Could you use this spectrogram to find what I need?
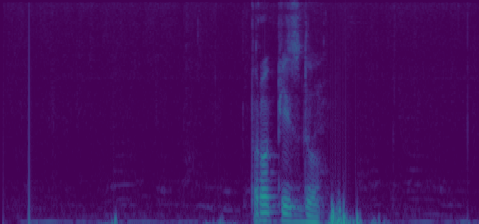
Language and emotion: Russian, neutral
